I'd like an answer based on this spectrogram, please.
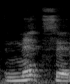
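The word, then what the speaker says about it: נצר: cuando cambiaron todo y es por eso que nosotros usamos la pronunciación netzer y para enfocar en raíz de las palabras que es netzer claro vamos a seguir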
